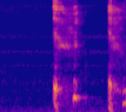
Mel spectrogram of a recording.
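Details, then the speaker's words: Coughing from a young child, said to be coughing repeatedly. "Yum lagi batuk ya?"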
